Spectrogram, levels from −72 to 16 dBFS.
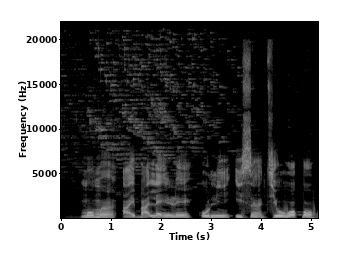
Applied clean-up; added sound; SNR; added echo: classical method Wiener filter.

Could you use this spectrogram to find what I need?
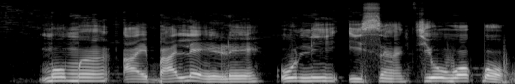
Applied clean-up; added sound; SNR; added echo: neural mask model RNNoise.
